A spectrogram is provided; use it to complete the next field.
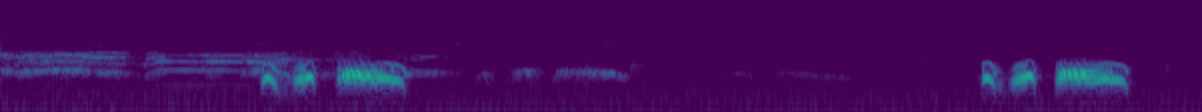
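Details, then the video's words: Decoy spotted dove calling to rouse wild rivals: a layered warbling murmur, then two loud three-part coo phrases, two short notes and a long hoarse one, separated by about four seconds. "Cu Gáy Mồi Thúc/ Kích Bổi"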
